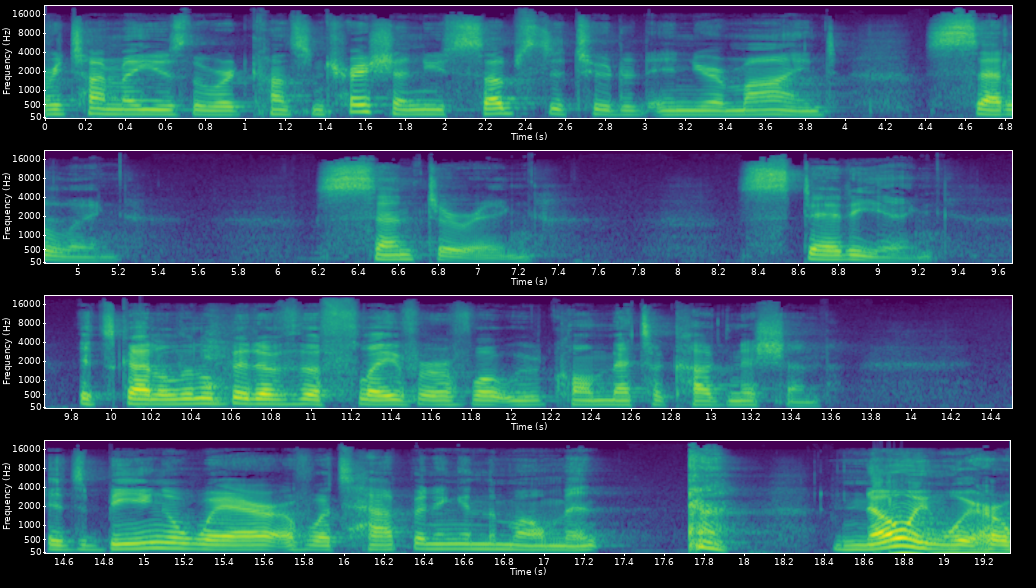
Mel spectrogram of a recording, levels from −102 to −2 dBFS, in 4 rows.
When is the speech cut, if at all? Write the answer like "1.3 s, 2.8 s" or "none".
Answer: 9.8 s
